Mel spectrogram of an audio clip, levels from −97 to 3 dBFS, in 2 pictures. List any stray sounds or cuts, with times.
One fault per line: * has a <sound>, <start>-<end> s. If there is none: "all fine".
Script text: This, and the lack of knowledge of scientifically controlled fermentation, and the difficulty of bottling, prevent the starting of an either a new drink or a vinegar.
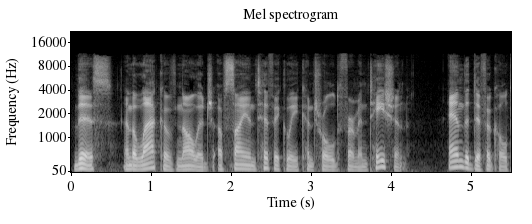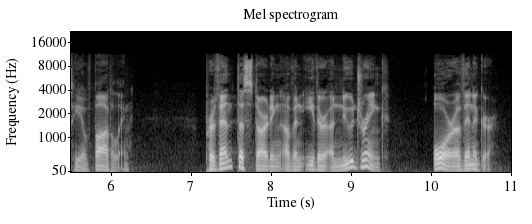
all fine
